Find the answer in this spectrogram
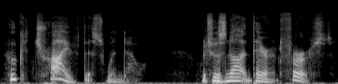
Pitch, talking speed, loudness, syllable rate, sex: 155 Hz, 175 wpm, -20 LUFS, 5.0 syllables/s, male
